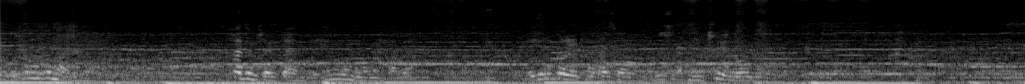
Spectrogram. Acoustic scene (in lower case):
car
